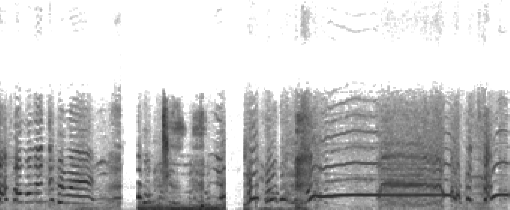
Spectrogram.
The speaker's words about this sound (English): The clip is old and at this point. Find another clip of girls screaming and mix it up. Do a little DJ. Really plug it in there, sample.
